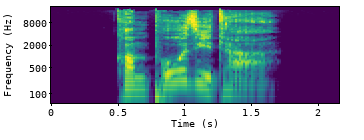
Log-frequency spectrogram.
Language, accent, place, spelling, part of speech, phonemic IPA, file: German, Germany, Berlin, Komposita, noun, /kɔmˈpoːzita/, De-Komposita.ogg
- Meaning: plural of Kompositum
